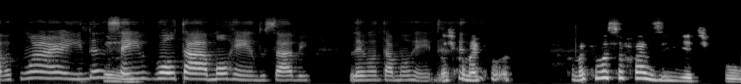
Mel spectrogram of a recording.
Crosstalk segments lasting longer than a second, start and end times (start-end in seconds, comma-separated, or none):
none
